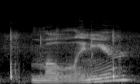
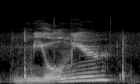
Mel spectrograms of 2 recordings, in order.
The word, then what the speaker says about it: Mjolnir: think it's i think in the halo series it's pronounced millennial however it's actually supposed to be mjolnir uh either way um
